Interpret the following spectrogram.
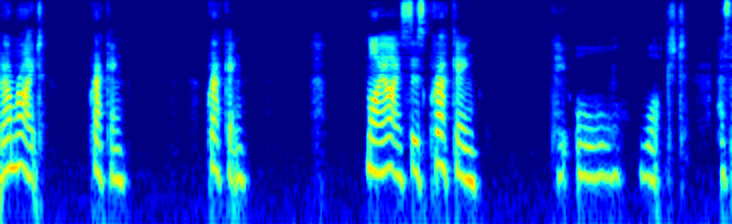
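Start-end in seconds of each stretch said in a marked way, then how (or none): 0.0-4.8 loud, measured alarm; cried out. A narrator's reading. Linda realising her ice is cracking, crying out. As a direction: announce the danger loudly, with pauses. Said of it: "she cried".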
